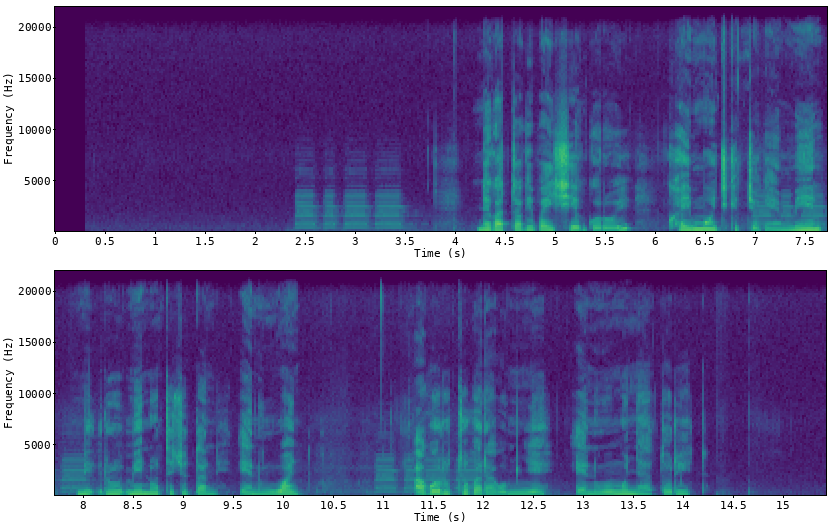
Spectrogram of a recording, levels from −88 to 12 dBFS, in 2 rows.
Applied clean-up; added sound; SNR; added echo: none; Vehicle horn, car horn, honking; 20 dB; none.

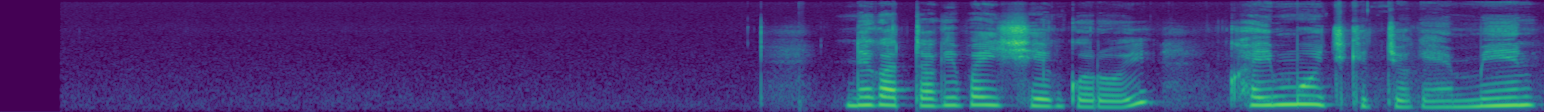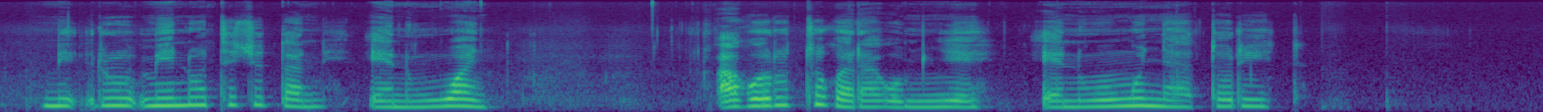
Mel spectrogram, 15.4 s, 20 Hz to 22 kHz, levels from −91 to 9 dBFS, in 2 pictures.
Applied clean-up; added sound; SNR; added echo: none; none; none; none.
